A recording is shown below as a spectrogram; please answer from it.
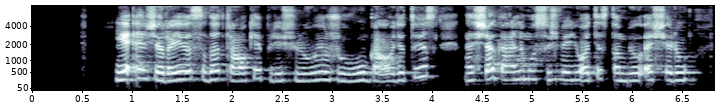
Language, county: Lithuanian, Kaunas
